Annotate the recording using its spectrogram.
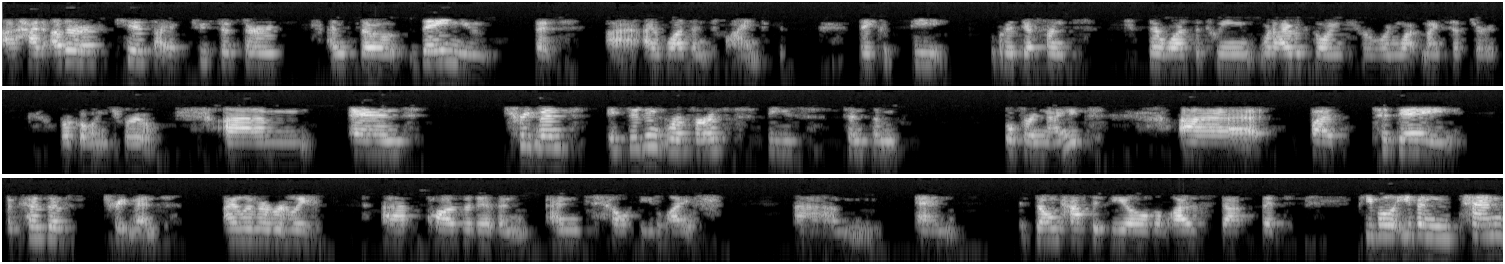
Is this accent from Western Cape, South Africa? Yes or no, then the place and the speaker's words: yes; Cape Town, Western Cape, South Africa; I was born in Cape Town, South Africa in 1983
